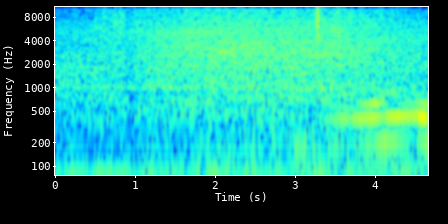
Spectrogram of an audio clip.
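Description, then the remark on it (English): A car engine roars steadily at speed on a dead-end street by the river, heading toward a wooden fence, a dense rushing drone throughout, with a rising whine near the end as the motor revs harder. No voices are heard. “Slow down. Stop, I tell you. Let me out of this car.”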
